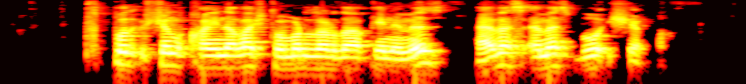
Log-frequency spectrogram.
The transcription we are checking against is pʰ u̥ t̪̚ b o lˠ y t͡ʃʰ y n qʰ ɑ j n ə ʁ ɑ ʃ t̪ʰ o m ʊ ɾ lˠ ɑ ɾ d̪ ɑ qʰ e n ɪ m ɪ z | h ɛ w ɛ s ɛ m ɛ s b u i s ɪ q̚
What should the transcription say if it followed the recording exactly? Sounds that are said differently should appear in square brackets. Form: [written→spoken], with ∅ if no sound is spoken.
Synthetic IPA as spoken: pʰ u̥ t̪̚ b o lˠ y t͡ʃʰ y n qʰ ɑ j n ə ʁ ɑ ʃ t̪ʰ o m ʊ ɾ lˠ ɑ ɾ d̪ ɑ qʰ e n ɪ m ɪ z | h ɛ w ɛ s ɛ m ɛ s b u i [s→ʃ] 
